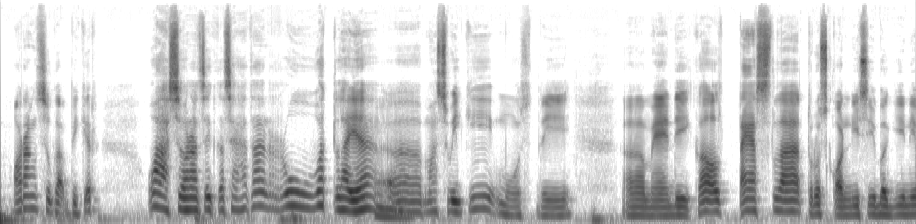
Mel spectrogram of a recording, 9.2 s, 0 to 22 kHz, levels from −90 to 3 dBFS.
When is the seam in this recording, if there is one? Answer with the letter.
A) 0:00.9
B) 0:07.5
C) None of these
C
